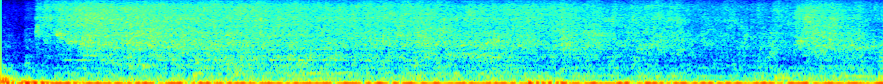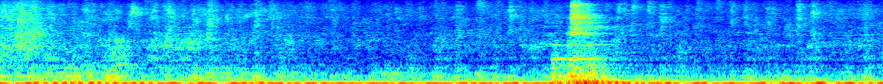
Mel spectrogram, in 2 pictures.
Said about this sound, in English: And if I just quickly put a little bit in there to rinse it. Yeah. You can put all that water in if you want. It's got soap in it.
